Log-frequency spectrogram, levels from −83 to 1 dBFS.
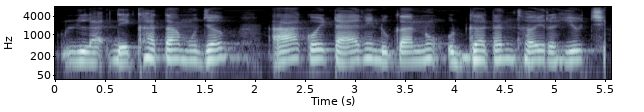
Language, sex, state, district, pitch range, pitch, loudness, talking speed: Gujarati, male, Gujarat, Valsad, 145-170 Hz, 160 Hz, -18 LUFS, 140 wpm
